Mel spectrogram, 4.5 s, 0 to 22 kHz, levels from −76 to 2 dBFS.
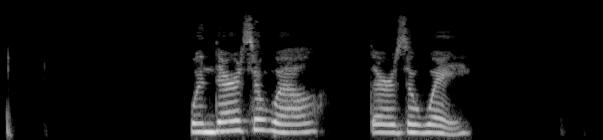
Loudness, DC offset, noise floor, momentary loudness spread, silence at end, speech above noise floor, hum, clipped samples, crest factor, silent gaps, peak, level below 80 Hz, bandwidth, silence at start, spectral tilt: -18 LUFS; under 0.1%; -85 dBFS; 11 LU; 1 s; 68 dB; none; under 0.1%; 16 dB; none; -4 dBFS; -64 dBFS; 13.5 kHz; 0.05 s; -4.5 dB/octave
